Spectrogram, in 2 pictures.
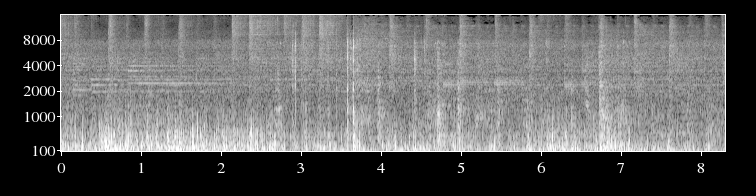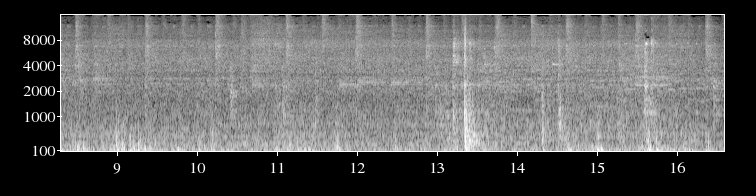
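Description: Heavy construction machinery rumbling loudly with occasional metallic clanks, three of them sharp, easing off over the second half.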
